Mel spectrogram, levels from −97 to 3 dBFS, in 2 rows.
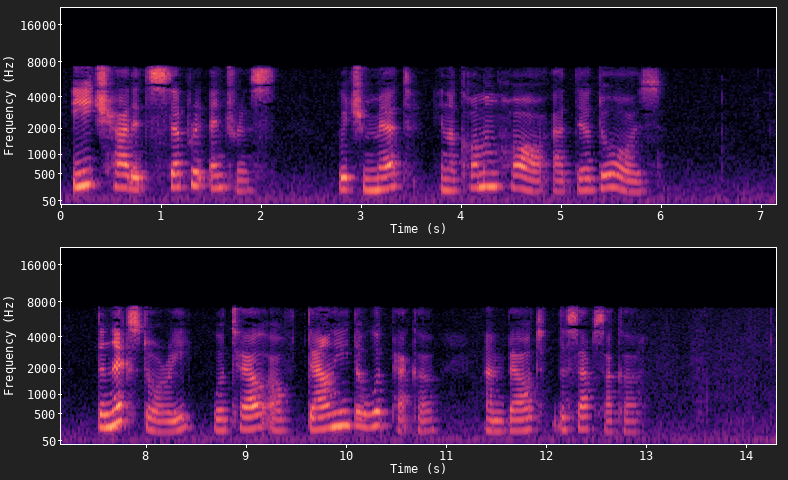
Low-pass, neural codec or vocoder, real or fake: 7.2 kHz; none; real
